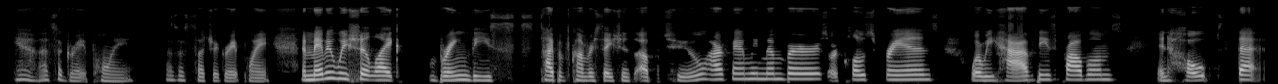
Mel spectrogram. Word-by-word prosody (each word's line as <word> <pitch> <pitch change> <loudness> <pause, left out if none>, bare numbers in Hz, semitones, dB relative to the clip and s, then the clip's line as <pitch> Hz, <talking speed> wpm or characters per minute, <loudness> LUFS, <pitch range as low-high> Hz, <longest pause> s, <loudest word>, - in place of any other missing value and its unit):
Yeah, 220 -4 -7
that's 210 +5 -11
a - - -5
great 165 -4 -10
point. 160 -1 -11 0.3
That 210 - -12
is 200 - -17
a 200 - -9
such 175 -2 -9
a 165 - -7
great 155 -1 -5
point, 150 -1 -6 0.3
and 210 0 +3
maybe 240 +6 +7
we 270 -2 +3
should, 235 -3 +4
like, 200 -1 +3 0.3
bring 195 +2 +1
these 190 -2 -4
s - - -16
s - - -19
type 200 -1 +4
of 190 - -10
conversations 180 -2 -2
up - - +1 0.2
to 195 +6 -4
our 235 +1 +4
family 255 +1 -2
members, 250 0 +2
or - - -4
close 220 -9 -2
friends 225 +1 +2 0.3
where 190 - +2
we 185 0 -3
have 200 +2 +5
these 225 0 -4
problems 225 0 +1 0.3
in - - -4
hopes 185 0 -2
that 225 -1 +3
215 Hz, 190 wpm, -25 LUFS, 185-230 Hz, 0.3 s, maybe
